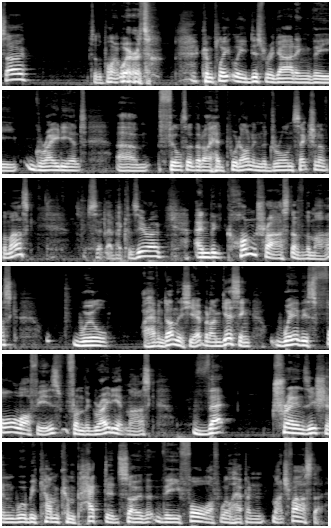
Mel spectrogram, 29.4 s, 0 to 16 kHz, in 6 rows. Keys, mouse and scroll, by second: 10.6 right click, 11.4 0, 11.6 Return, 28.8-29.4 drag.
